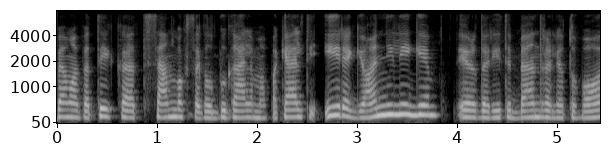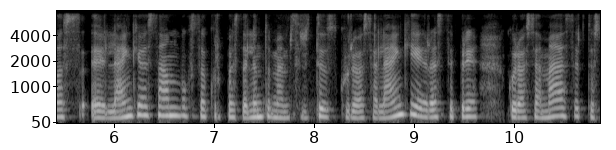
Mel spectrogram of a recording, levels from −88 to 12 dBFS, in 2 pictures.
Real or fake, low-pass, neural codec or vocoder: real; 7.2 kHz; none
